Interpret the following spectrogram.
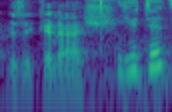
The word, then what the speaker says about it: ganache: Is it ganache?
